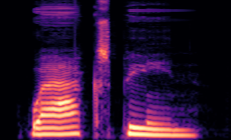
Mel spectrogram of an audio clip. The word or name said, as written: wax bean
